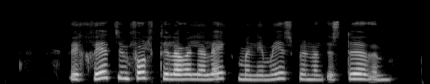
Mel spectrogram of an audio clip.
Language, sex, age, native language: Icelandic, female, 20-29, Icelandic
